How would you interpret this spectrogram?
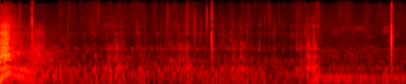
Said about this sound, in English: The fastest cars. Those are the AA fuelers, and here they are. The finalists, the two top cars. Tommy Ivo now on the street side.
